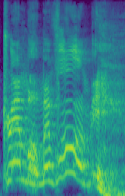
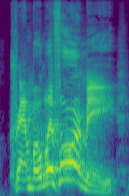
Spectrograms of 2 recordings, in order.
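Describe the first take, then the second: First: Much higher squeaky little demon. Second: Demon voice. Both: Retold or imitated. Demon shouting repeatedly.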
